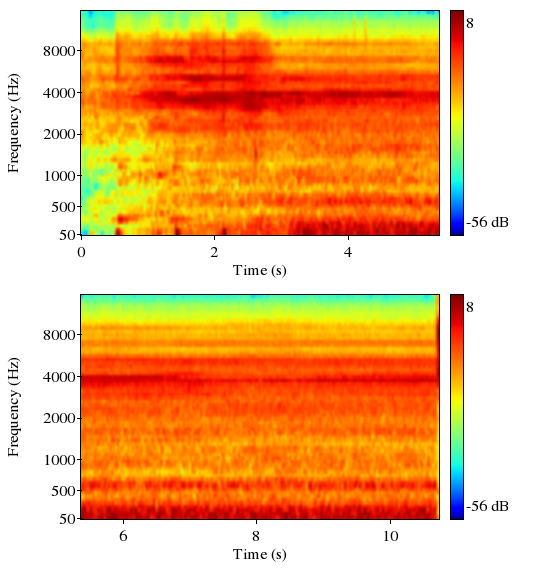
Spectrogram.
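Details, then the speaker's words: Home HVAC heater at start-up: a few clicks, then a loud steady low electrical buzz swells and holds as the heat kicks on; quieter than usual; capacitor or contactor suspected, not confirmed. "I don't know if you can hear that, but there is just a horrible buzzing sound. And it's actually much quieter than it usually is here."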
